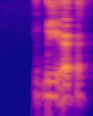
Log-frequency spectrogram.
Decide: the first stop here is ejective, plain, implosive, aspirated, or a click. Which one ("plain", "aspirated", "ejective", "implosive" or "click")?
implosive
